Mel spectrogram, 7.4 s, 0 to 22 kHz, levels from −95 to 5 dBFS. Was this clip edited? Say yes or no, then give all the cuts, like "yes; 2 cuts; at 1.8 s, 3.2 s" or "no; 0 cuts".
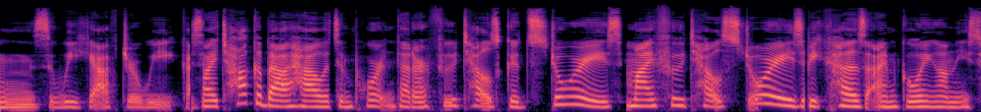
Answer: yes; 1 cut; at 1.4 s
